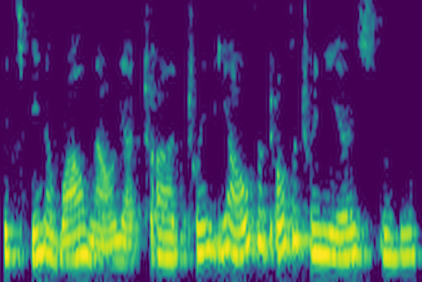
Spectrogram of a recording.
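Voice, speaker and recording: A middle-aged woman from Zimbabwe and Zambia, a podcast guest answering questions in a relaxed way with small restarts. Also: medium pitch, normal speed. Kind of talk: conversational interview answers. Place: remote call. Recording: muffled lo-fi remote audio.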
